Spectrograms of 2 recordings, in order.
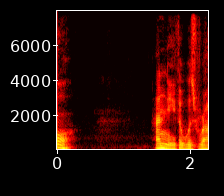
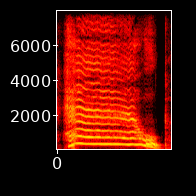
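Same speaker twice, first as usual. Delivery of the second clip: put-on high, desperate little-girl cry; cry for help. A narrator's reading. Rose blown about by the storm, crying out for help. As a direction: shout for help as the wind takes Matthew. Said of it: "Rose cried".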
